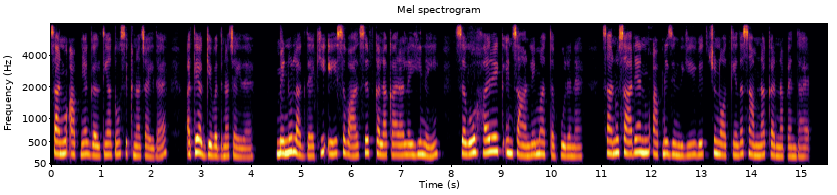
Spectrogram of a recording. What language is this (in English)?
Punjabi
